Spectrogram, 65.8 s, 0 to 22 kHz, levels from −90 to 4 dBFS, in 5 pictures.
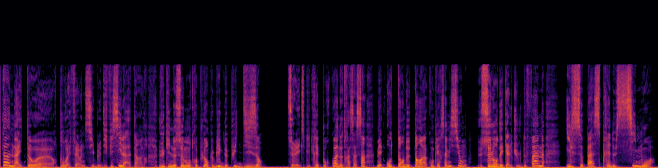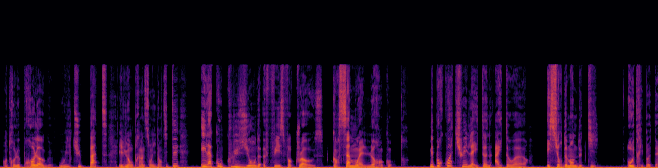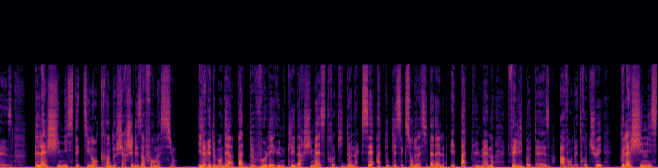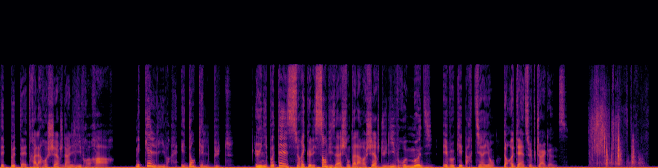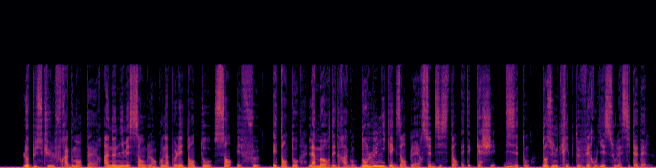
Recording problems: low rumble; faint; throughout; 20 dB below the speech

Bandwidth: 13.5 kHz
